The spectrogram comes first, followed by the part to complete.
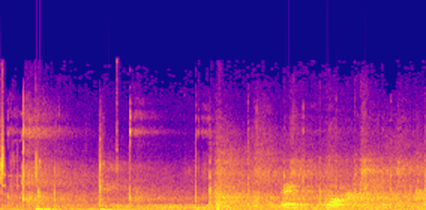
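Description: Table tennis ball clicking off bats and the table in a short rally: several sharp taps in the first second or so, and one more a little after two seconds.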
